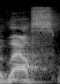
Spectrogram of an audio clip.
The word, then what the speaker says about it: Laos: I did, in my little bit of research about the pronunciation, I was kind of informed that when you were speaking about the country in the English language, the country's name should rhyme with mouse. So, Laos would be, of course, then what you're looking for when you talk about the country.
